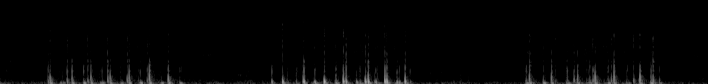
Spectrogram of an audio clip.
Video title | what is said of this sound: ASMR Shoe Collection 👟💤😴- Shoe sounds, tapping and rubbing ( Soft Spoken)[200 Subscriber Special] | it's really nice to like tap on, because it's a sort of softer material, so it's a nice soft material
